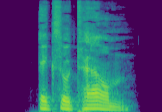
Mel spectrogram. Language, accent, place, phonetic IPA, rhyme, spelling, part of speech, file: German, Germany, Berlin, [ɛksoˈtɛʁm], -ɛʁm, exotherm, adjective, De-exotherm.ogg
- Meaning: exothermic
